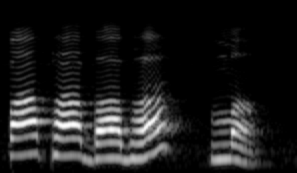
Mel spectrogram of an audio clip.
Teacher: ओष्ठ है, ओष्ठ है, आप सिंपल सी बात है, उच्चारण के समय क्या होगा, दोनों ओठ आपस में स्पर्श करते हैं, प फ ब भ म, ये भी ओष्ठ है क्योंकि ये आपस में स्पर्श करते हैं।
